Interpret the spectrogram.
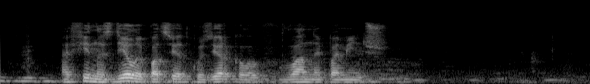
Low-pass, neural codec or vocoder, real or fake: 7.2 kHz; none; real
